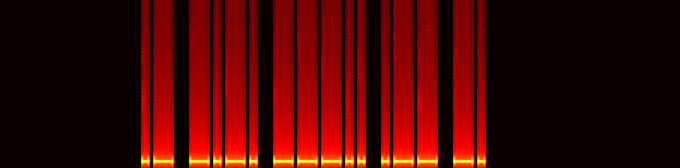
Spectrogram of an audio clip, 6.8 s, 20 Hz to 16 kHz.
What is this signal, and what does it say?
Morse code, heard as a keyed tone, about 20 wpm, 700 Hz. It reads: AC8WN
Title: USA Call Signs - 5 Characters - Repeated 2x - 20wpm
